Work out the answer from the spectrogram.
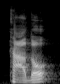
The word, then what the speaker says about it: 門: There are several strictly Japanese readings, kunyomi, but the one actually used, and even then relatively so, is kado. Should be accented. Yes, on the first one, okay.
